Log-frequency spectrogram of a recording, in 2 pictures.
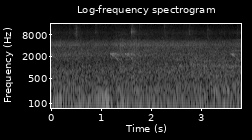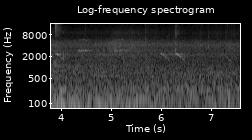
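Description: City street ambience: a steady low hum of traffic, with a pair of short falling chirps repeating about every two and a half seconds.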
